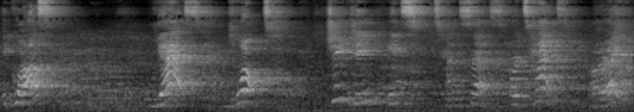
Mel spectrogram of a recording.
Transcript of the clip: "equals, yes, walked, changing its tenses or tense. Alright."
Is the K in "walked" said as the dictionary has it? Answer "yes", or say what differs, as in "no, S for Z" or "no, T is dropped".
no, K is dropped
